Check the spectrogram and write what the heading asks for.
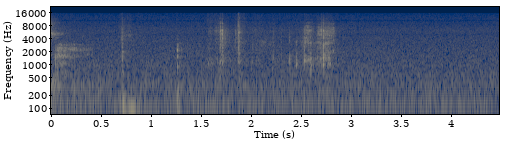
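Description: A few faint light clicks and taps of paint cups being handled and set down on the worktable, with a small cluster of clicks a little before the end.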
